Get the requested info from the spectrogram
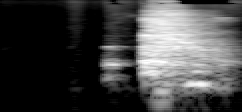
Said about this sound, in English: Hold on, I got a cough.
